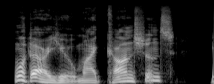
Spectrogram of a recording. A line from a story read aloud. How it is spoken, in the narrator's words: chuckled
